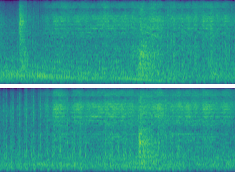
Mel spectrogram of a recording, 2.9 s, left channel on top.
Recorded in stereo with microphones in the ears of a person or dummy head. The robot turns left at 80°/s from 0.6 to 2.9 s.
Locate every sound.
1.6 s a splash: 55° right (ahead or behind), 1.1 m; by 1.9 s 70° right (ahead or behind), 1.1 m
